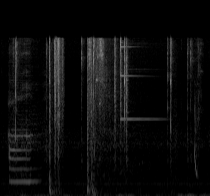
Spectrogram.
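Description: A game interface clicks as objects are placed.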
